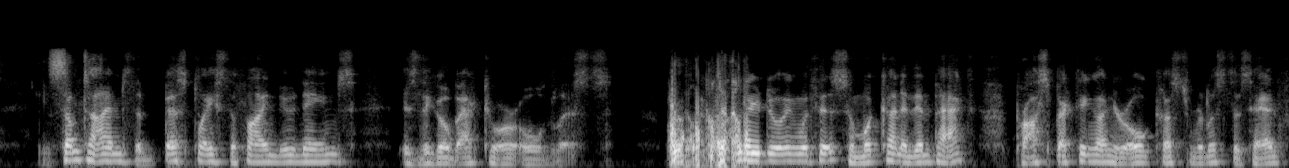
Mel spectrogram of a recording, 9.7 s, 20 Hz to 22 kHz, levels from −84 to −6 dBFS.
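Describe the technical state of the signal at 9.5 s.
At 9.5 s the speech sounds hollow and slightly dulled, with a thin, phasey edge to the upper range. This is channel delay (comb filtering), present from 0.77 s through to the end of the clip. One channel trails the other by only a few samples, around a tenth of a millisecond, so when the two are summed to mono, content common to both cancels at a fixed notch near 5 kHz.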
